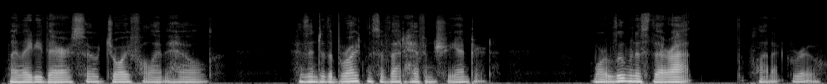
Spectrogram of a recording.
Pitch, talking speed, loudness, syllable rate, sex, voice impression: 120 Hz, 160 wpm, -21 LUFS, 5.8 syllables/s, male, masculine, very adult-like, middle-aged, very relaxed, very weak, dark, very soft, muffled, slightly halting, slightly raspy, cool, very intellectual, slightly refreshing, very sincere, very calm, slightly mature, friendly, very reassuring, very unique, very elegant, wild, very sweet, very kind, very modest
